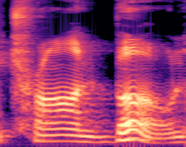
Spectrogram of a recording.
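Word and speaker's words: Tron Bonne: Interestingly, in Japan, the names are pronounced with a hard O, so Tron Bon is actually Tron Bone, like the musical instrument trombone. And Teasel Bon is actually Teasel Bone, or T-Bone for short.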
